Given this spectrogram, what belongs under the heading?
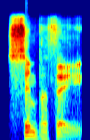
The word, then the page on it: sympathy: British English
